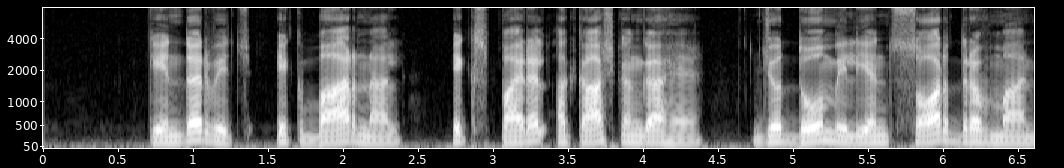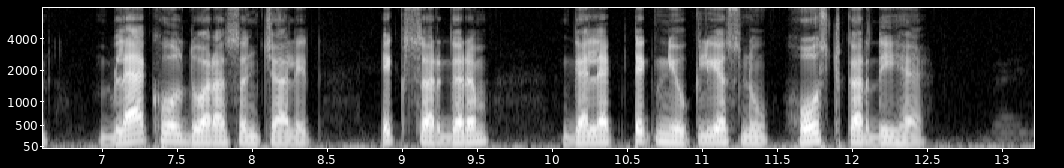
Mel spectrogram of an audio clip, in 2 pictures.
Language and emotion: Punjabi, neutral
